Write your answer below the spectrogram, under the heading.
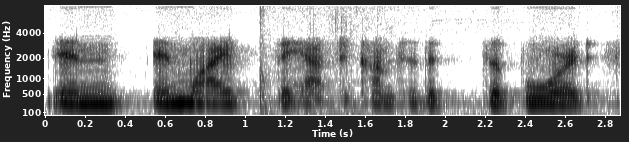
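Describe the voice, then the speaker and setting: A man's voice: medium pitch, level tone, normal speed, husky. A man on the board, calling in and asking hesitant questions, repeating words as he goes. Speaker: board commissioner. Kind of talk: questions at a public meeting. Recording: tinny phone-like line.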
